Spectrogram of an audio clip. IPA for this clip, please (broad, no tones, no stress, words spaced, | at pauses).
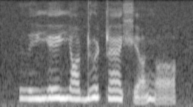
ðijejɑ ɖɯʈæ xʲɑ̰ŋɑ̰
